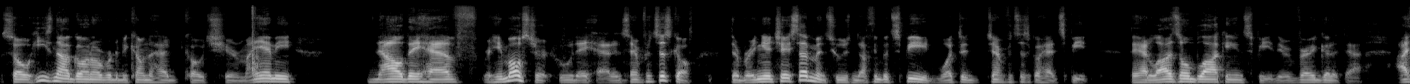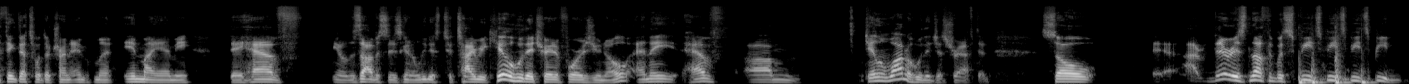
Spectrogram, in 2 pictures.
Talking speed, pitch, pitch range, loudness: 225 wpm, 115 Hz, 105-130 Hz, -23 LUFS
